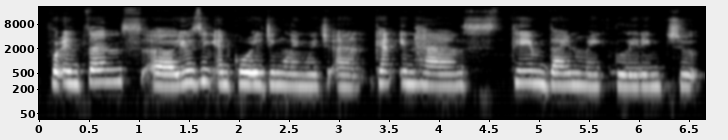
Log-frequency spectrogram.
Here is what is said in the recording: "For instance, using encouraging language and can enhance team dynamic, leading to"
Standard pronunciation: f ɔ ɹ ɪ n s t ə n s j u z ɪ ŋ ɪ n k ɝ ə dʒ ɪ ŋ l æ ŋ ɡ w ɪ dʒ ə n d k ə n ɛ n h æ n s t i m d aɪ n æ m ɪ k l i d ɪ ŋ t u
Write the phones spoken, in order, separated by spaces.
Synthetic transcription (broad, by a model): f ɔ ɹ ɪ n s t ə n s j u z ɪ ŋ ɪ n k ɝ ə dʒ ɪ ŋ l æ ŋ ɡ w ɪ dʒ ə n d k ə n ɛ n h æ n s t i m d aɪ n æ m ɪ k l i d ɪ ŋ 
